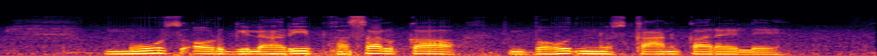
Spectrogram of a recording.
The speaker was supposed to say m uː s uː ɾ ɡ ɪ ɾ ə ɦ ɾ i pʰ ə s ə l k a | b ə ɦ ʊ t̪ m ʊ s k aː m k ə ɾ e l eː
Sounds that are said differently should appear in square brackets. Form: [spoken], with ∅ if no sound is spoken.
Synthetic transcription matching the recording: m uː s [ɔː] ɾ ɡ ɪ [l] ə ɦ ɾ i pʰ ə s ə l k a | b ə ɦ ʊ t̪ [n] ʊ s k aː [n] k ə ɾ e l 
